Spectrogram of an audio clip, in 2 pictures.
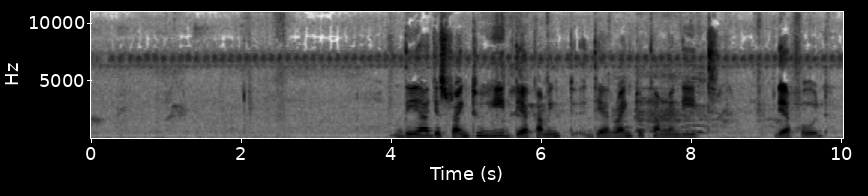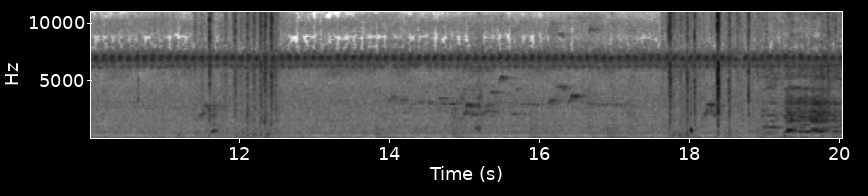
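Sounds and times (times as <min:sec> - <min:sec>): steady background hiss: 0:00.0 - 0:20.0
parakeets fluttering and shuffling: 0:11.4 - 0:12.8, 0:17.6 - 0:20.0.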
